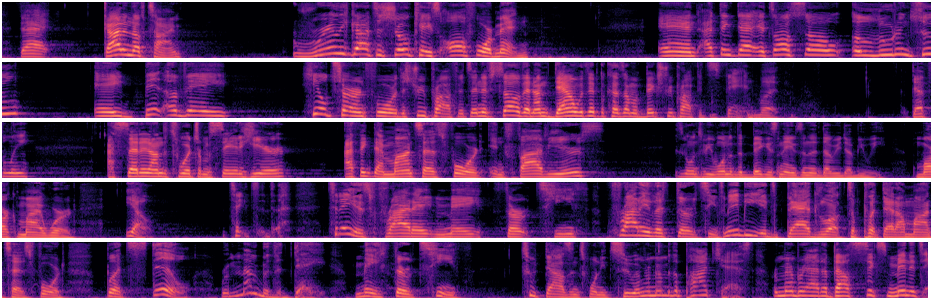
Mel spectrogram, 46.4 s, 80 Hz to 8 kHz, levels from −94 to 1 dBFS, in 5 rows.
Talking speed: 150 wpm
